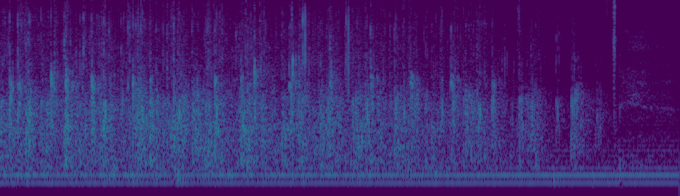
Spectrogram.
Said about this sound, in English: Yeah, give him a round of applause.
